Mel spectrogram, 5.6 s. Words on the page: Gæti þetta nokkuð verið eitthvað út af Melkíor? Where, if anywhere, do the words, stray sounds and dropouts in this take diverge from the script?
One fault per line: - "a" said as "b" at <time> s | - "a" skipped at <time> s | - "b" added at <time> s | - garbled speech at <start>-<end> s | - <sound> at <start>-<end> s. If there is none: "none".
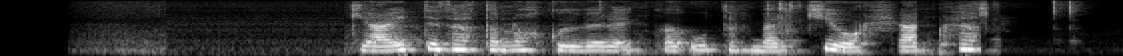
- garbled speech at 4.5-5.0 s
